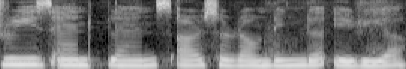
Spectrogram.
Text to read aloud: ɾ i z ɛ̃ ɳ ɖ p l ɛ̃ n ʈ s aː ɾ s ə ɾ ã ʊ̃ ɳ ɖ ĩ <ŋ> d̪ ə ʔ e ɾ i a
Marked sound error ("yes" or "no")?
no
